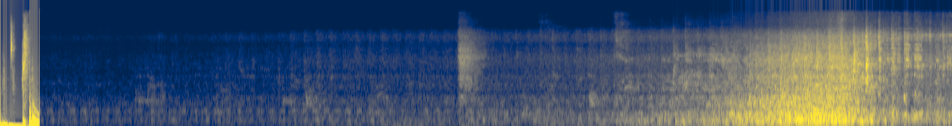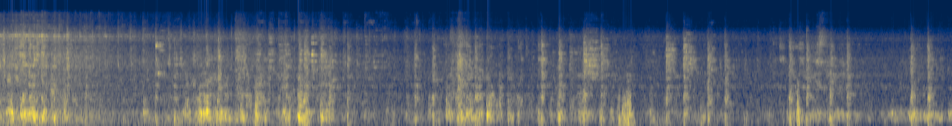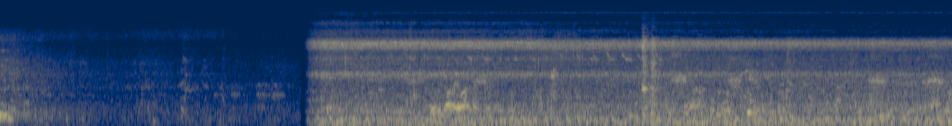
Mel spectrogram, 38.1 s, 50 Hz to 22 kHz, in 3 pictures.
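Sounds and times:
diesel locomotive passing: 0:04.8 - 0:16.6, 0:29.5 - 0:38.0
wheels clacking over rail joints: 0:07.9 - 0:25.4, 0:31.1 - 0:38.0.

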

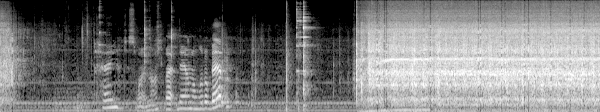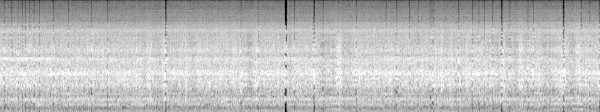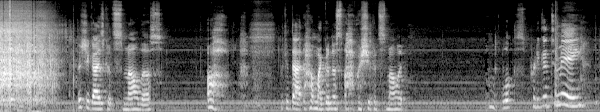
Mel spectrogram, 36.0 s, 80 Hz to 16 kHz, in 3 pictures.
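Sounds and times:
blender running: 0:00.0 - 0:00.8, 0:07.0 - 0:25.6.

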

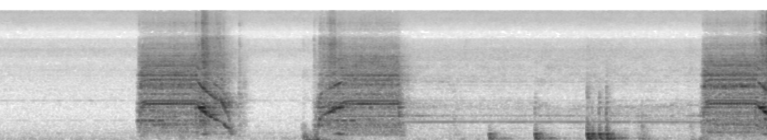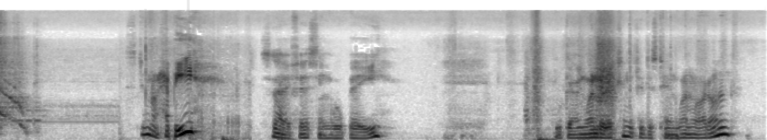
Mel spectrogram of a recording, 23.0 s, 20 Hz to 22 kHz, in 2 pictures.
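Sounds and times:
small electric motor whirring: 0:02.1 - 0:03.7, 0:04.8 - 0:06.7, 0:10.5 - 0:13.2
soft knocks: 0:07.4 - 0:09.4
faint steady hum: 0:11.9 - 0:23.0.

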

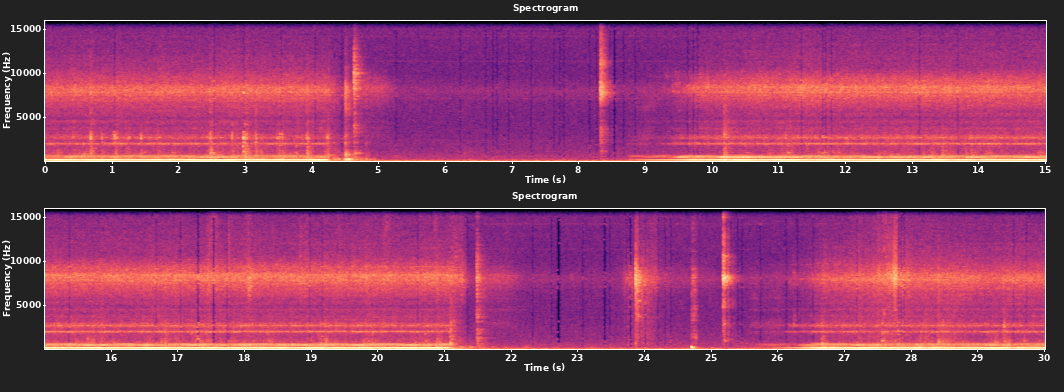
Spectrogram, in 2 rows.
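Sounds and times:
washing machine motor humming: 0:00.0 - 0:04.5, 0:08.8 - 0:21.4, 0:25.7 - 0:30.0.

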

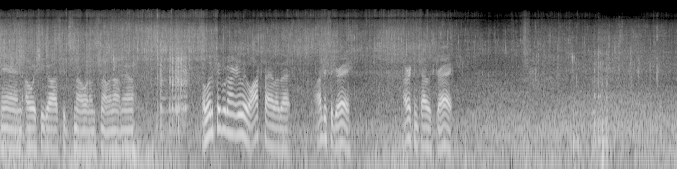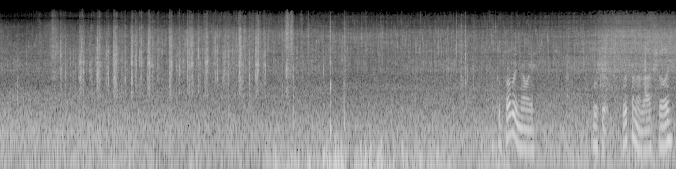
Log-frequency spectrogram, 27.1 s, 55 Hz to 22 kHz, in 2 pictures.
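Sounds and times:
fish sizzling in oil: 0:00.0 - 0:27.0
crackling oil pops: 0:14.8 - 0:20.6.

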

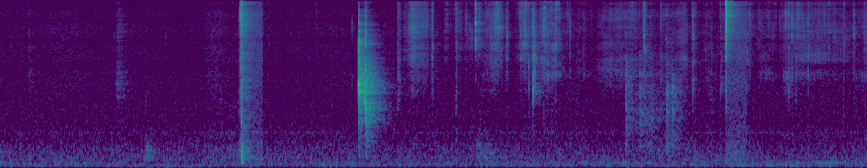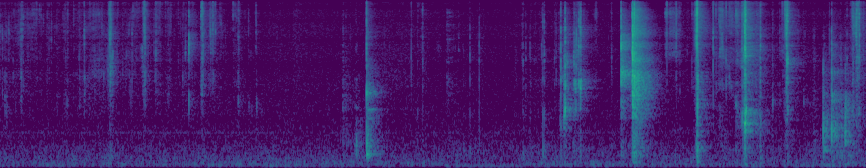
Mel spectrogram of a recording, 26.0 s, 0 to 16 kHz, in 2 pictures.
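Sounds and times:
slime crackling and squishing: 0:10.2 - 0:16.8.

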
